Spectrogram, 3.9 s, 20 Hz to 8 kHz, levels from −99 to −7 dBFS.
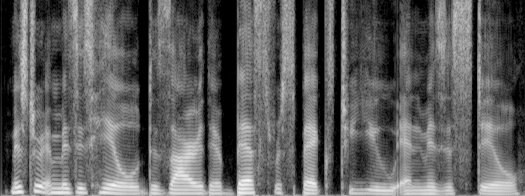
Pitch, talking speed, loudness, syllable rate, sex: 145 Hz, 200 wpm, -20 LUFS, 4.3 syllables/s, female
